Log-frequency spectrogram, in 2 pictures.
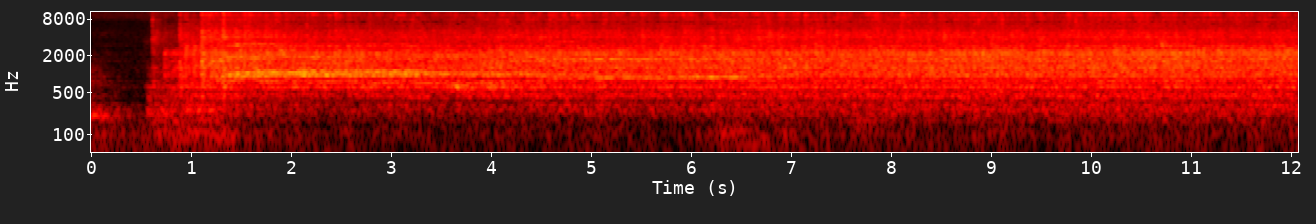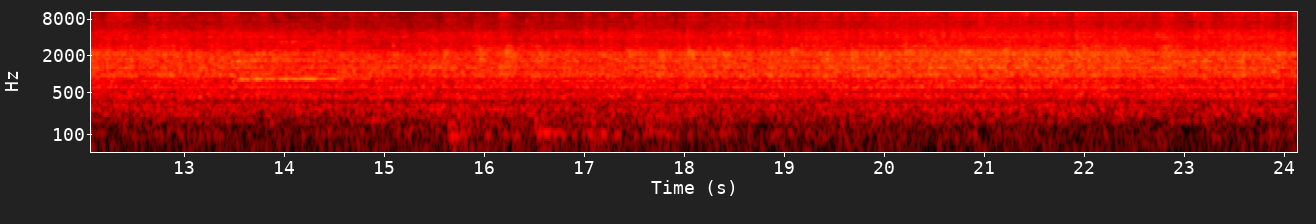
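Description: Audience applauding, starting about a second in and continuing steadily.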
